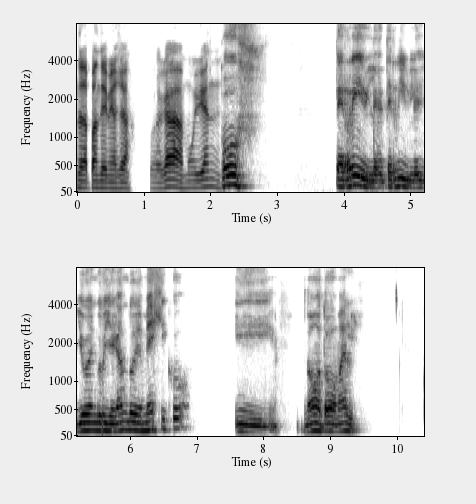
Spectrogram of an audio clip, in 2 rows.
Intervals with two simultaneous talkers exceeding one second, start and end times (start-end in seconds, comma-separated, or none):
none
